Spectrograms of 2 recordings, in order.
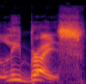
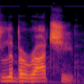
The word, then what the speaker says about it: Liberace: a little reference point always used to talk about lee bryce which is a pronunciation that i think she learned from her mother for a performer the rest of us know as liberace oh my gosh liberace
